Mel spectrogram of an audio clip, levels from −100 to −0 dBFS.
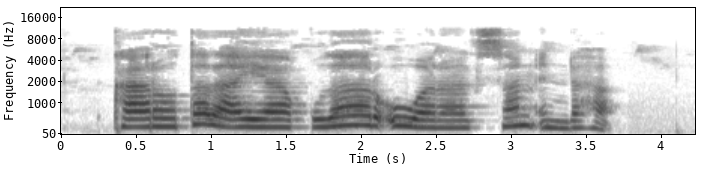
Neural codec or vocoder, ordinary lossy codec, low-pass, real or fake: none; MP3, 48 kbps; 19.8 kHz; real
